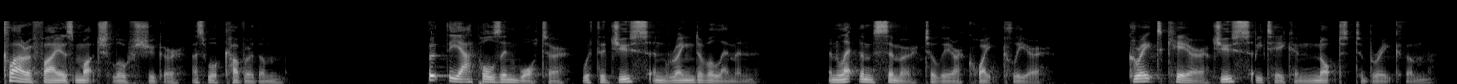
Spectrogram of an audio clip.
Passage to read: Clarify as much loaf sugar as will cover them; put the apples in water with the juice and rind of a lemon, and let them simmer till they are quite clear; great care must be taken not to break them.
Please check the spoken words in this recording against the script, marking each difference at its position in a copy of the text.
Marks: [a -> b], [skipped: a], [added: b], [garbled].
Clarify as much loaf sugar as will cover them; put the apples in water with the juice and rind of a lemon, and let them simmer till they are quite clear; great care [must -> juice] be taken not to break them.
